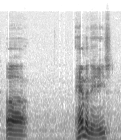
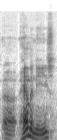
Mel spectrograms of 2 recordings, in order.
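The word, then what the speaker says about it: Jiménez: the 1950s Marco Perez hema knees and I'm not sure if I pronounced that right because I know that you pronounced the J's like H's like hold on or hay-zu's Hema knees so that's how I'm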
